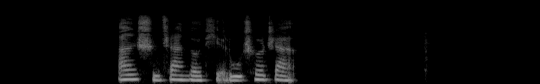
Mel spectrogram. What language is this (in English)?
Chinese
